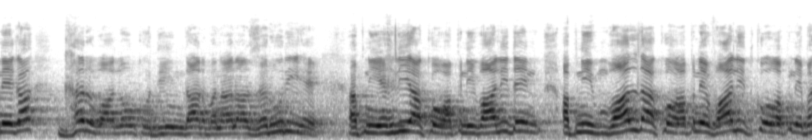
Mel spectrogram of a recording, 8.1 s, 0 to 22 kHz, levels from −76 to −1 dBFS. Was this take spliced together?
no; 0 cuts

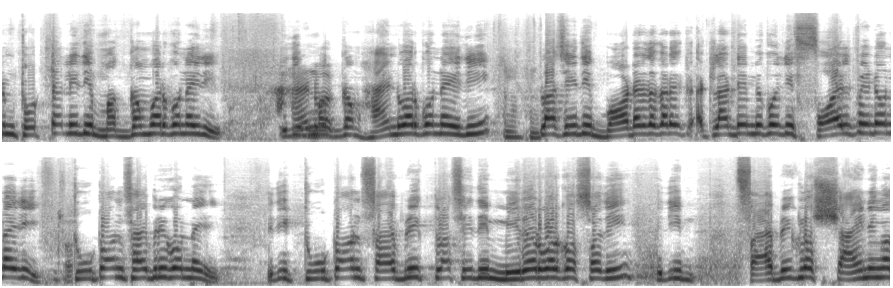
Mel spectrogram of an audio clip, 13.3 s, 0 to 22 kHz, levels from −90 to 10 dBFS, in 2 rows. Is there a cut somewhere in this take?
yes; 1 cut; at 7.2 s

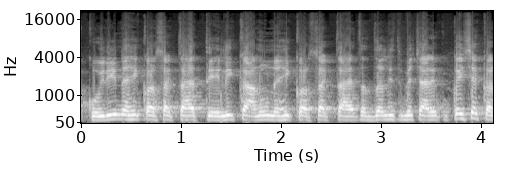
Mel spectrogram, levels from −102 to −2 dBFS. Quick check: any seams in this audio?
no; 0 cuts

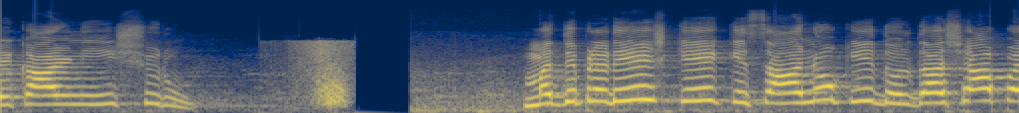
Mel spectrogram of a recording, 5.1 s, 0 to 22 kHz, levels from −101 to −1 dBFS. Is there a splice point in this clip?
yes; 1 cut; at 1.8 s

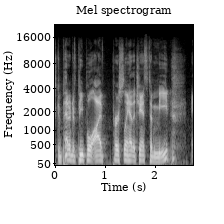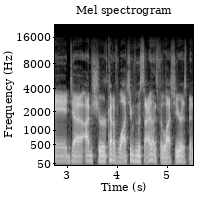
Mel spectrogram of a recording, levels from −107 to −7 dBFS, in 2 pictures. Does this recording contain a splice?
no; 0 cuts

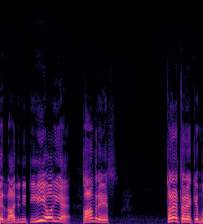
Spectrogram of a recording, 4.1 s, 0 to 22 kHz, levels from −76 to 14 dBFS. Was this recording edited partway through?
yes; 1 cut; at 1.5 s

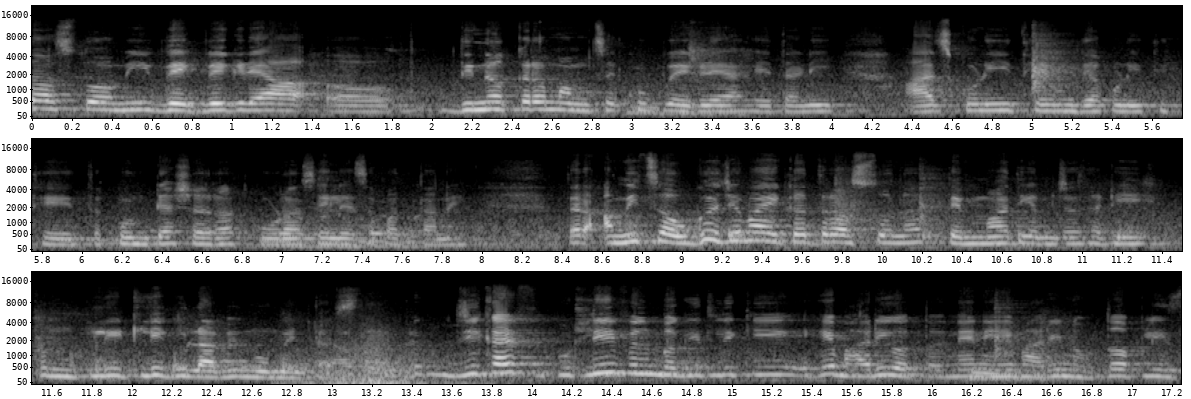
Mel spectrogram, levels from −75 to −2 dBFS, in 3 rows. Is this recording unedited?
no; 1 cut; at 13.4 s

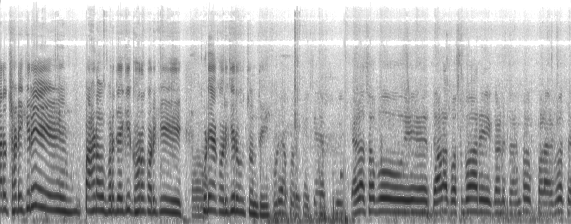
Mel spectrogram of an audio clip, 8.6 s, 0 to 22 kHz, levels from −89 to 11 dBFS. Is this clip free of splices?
no; 1 cut; at 5.1 s

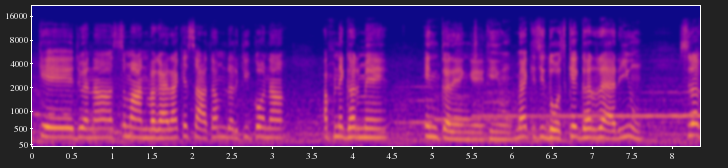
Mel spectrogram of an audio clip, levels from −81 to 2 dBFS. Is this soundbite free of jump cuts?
no; 1 cut; at 5.6 s

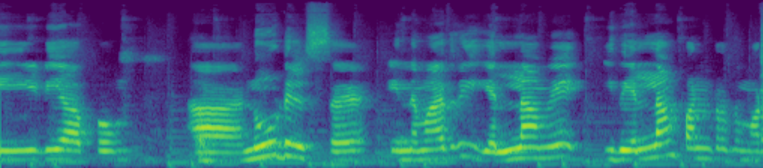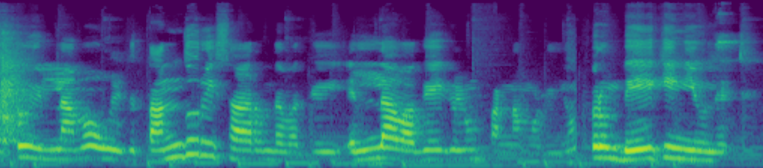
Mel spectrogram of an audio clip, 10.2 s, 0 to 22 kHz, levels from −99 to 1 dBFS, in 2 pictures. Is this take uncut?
no; 1 cut; at 9.0 s

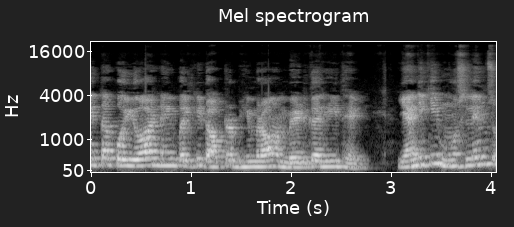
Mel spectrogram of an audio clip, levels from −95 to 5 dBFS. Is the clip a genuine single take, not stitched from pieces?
no; 1 cut; at 2.9 s

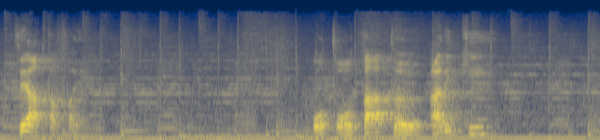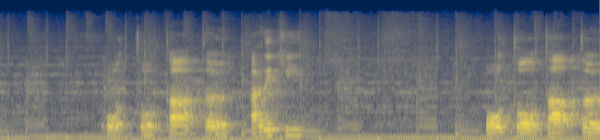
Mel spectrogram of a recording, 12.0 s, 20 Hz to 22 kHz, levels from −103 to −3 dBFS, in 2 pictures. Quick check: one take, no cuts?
no; 2 cuts; at 5.1 s, 7.0 s

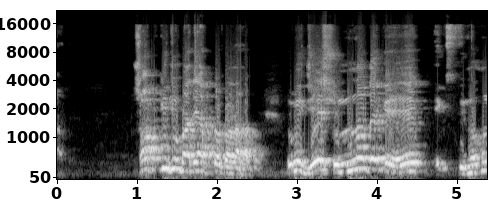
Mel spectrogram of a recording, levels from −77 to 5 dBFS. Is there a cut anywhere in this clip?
no; 0 cuts

